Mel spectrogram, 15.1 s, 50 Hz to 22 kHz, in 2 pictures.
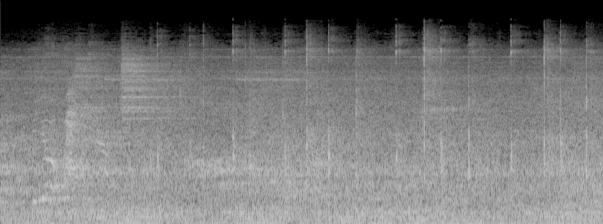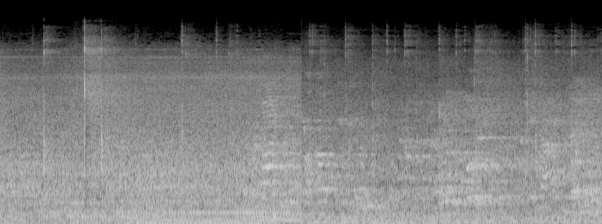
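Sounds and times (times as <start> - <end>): hall background noise: 0.0 - 15.0
table tennis ball clicking: 2.0 - 9.1, 9.7 - 10.6.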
